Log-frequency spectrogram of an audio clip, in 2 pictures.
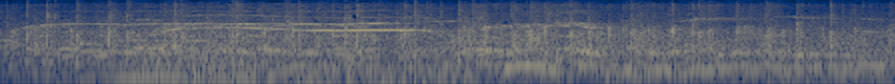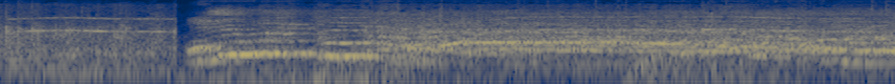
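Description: A crowd at a boxing fight cheers and shouts, with high excited yells and clapping. A sudden louder surge of roaring cheers about halfway through carries to the end.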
